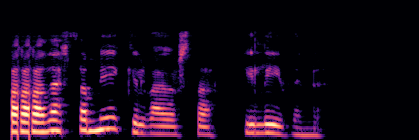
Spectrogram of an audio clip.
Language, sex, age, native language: Icelandic, female, 40-49, Icelandic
